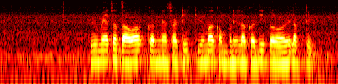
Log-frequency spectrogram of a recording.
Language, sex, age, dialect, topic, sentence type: Marathi, male, 25-30, Standard Marathi, banking, question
